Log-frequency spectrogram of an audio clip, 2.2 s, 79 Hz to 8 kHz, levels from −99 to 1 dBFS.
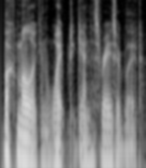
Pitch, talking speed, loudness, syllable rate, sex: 85 Hz, 165 wpm, -21 LUFS, 6.2 syllables/s, male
